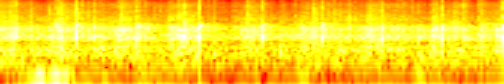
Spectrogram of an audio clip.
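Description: An audience at a formal luncheon applauds the venue's catering staff with steady, dense clapping that stays even for the whole stretch and has no gaps.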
